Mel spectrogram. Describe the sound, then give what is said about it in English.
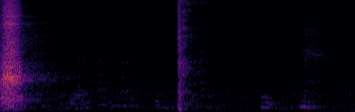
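A preacher's voice imitates a puff of breath from the mouth, opening with a loud breathy burst that trails away, then a second sharp puff and a fainter third one later. “whom the Lord will consume with the breath of his mouth. I love that. This guy's going to exalt himself and call himself God, sit on the throne, and the Lord's going to go,”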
